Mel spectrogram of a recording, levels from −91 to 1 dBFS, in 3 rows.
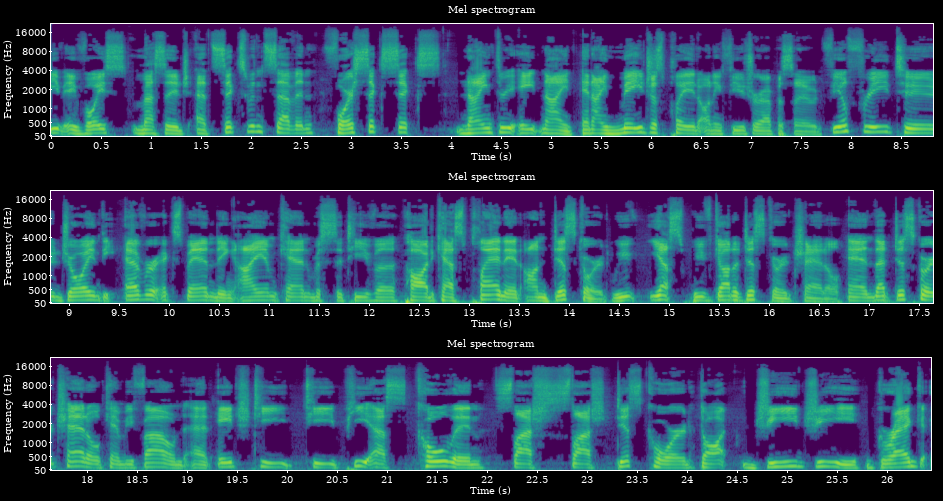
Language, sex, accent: English, male, American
